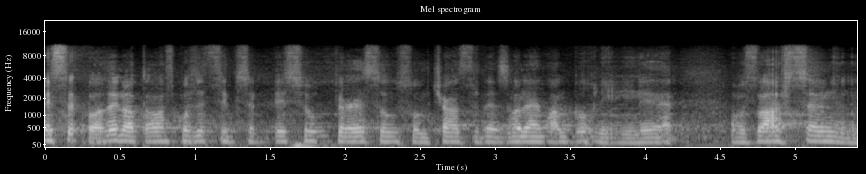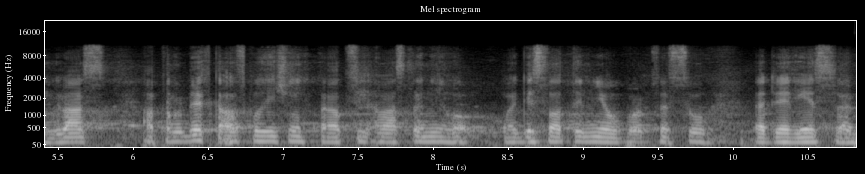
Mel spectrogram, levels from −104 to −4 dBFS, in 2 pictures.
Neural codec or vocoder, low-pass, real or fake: codec, 24 kHz, 0.9 kbps, WavTokenizer, medium music audio release; 10.8 kHz; fake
